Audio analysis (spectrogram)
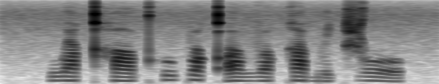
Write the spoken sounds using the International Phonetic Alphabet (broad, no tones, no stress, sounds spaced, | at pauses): w ɛ qʰ ɔ kʰ u p u qʼ o v u q ə b ə t͡ɕ o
